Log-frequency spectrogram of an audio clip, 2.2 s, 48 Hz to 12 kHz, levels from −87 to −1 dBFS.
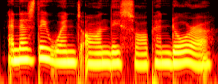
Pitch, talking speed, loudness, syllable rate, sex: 200 Hz, 220 wpm, -16 LUFS, 5.0 syllables/s, female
